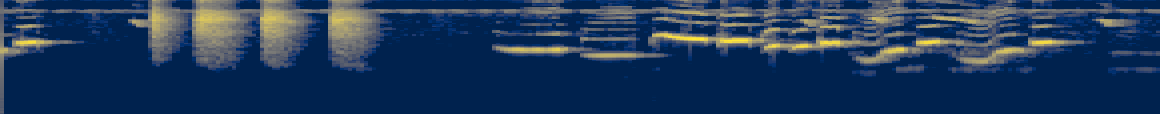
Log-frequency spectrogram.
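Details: White-rumped shama in breeding condition in an Indonesian aviary, song meant to lure other shamas: a few harsh broadband rasping bursts, then sustained whistles and a fast jumble of slurred, rising and falling whistled phrases.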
